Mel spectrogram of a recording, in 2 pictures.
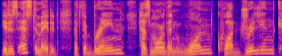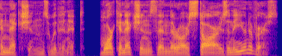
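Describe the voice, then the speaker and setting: A man narrating a nonfiction audiobook from a script in a measured, deliberate, explanatory way, with a husky voice. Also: lowish voice, very animated, mellow, dry recording, studio quality. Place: dry recording studio.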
